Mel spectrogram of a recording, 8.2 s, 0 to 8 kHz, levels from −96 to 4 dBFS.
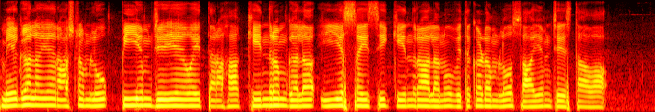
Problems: constant background noise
